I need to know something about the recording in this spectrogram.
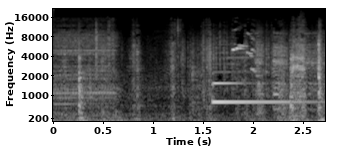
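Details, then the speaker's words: LSA-swapped Mustang on first drive: irregular clicky buzzing bursts then a thin steady electric hum as the door lock actuator cycles on its own, cause unknown; pushing the lock down stops it. "I don't know why it does that with the lock. So weird. But when you push it down, it stops."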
